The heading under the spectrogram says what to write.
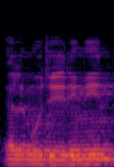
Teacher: ജീമിൻ്റെ സുക്കൂൻ ഖൽഖല സുഗ്റ നൽകി ശബ്ദം ഹറക്കത്ത് പോലെ ചലിപ്പിക്കണം.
